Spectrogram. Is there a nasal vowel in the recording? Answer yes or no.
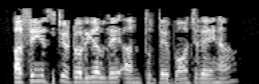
yes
